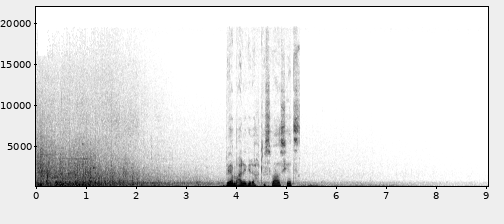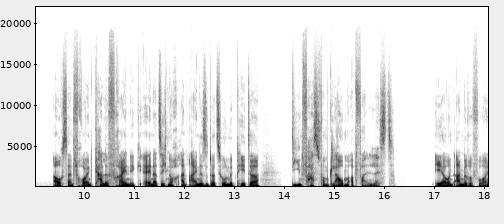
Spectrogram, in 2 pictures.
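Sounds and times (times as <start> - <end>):
heavy wind noise: 0.0 - 7.7
deep thunderous rumbling: 0.0 - 9.0
loud roaring storm at sea: 0.0 - 9.0
speech: 3.8 - 5.4, 9.4 - 16.3, 17.0 - 18.0.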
